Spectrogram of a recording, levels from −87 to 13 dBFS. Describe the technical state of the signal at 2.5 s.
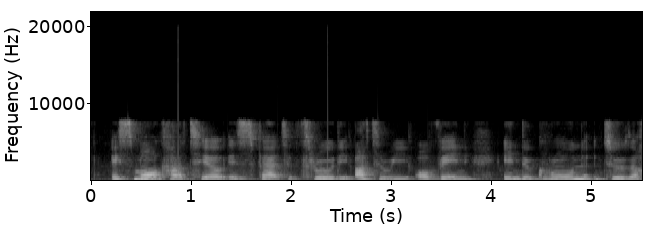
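At 2.5 s the speech sits inside a run of periodic USB or driver dropouts lasting from 0.38 s to 3.38 s. Every 0.5 s a background task stalls the audio path, and a sliver of signal, around half a millisecond, is skipped rather than filled with silence, leaving a small splice tick. Its strict half-second spacing, about seven ticks in all, marks it as a scheduled blockage rather than random packet loss or clipping clicks.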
